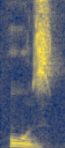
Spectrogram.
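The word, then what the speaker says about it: whose: डब्ल्यू का उच्चारण नहीं किया जाता अगर डब्ल्यू एच से शुरुआत होती है।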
